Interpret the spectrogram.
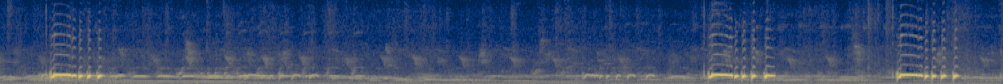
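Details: Local zebra dove, a caged bird kept to coax quiet doves into singing, gives a loud flute-like cooing phrase with a quick burst of notes; further phrases follow near seven and nine seconds, with softer cooing from other doves in between.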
